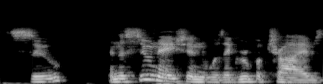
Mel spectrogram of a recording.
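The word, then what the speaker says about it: Sioux: down correctly ly s IO ux but it's pronounced Sue and the Sue nation was a group of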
